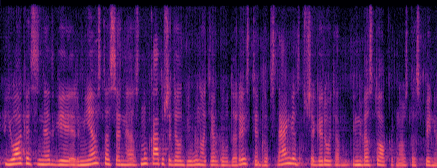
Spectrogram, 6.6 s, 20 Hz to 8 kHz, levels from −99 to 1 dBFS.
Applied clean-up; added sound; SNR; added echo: neural separator model SepFormer DNS4.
